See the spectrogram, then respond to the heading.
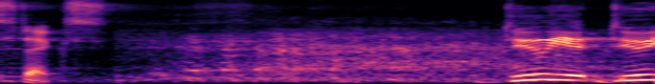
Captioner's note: laughter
